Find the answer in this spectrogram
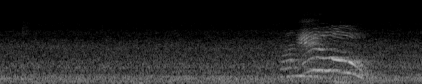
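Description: A single drawn-out, meow-like call that rises and then falls in pitch, lasting just under a second about three seconds in, over a low steady background.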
